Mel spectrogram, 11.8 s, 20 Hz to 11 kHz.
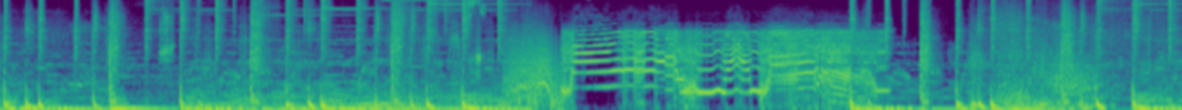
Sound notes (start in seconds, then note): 4.6 record needle scratching; 5.4 guitar solo; 9.2 funk music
